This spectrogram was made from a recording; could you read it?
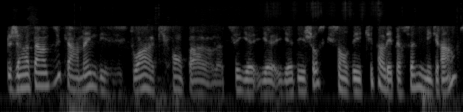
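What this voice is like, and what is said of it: Lac-Saint-Jean Quebec French accent. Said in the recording (French): “excusez mon accent, je viens du Lac-Saint-Jean ... je peux avoir un peu d'accent des fois”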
